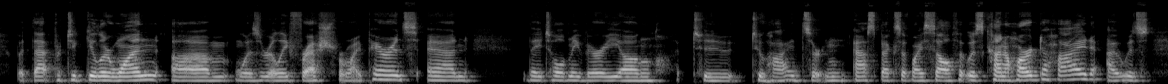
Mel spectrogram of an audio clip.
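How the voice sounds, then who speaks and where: With an American accent, a woman speaks in a monotone, flat intonation on a very clean recording with a silent background. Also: medium pitch for a woman, fairly slow pace. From South Florida, US. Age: 60s. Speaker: recovery meeting speaker. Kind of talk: testimony. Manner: halting.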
